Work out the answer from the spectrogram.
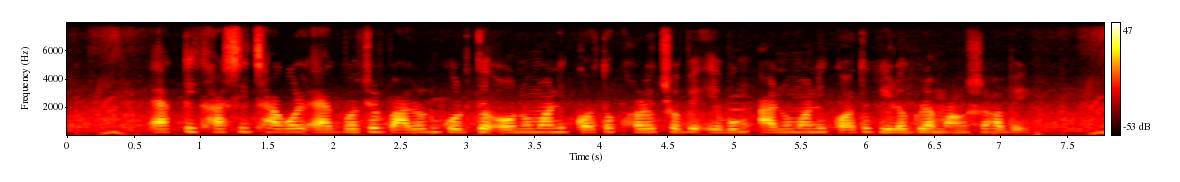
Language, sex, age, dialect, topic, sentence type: Bengali, female, 18-24, Northern/Varendri, agriculture, question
